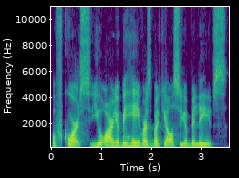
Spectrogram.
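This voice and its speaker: A woman in her thirties with a Russian accent talks earnestly in a podcast interview, laying out her ideas step by step with the odd grammar slip of a second language. Her voice sits at a middle pitch, and the sound is dry and close, with no room around it. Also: moderate pace, no echo. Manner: earnest, explains in steps, slips in grammar. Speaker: health and fitness coach guest. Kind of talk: conversational interview.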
